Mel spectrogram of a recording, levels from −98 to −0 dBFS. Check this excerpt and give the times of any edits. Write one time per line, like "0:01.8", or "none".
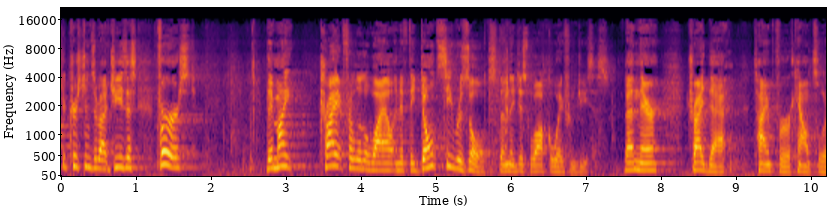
0:07.4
